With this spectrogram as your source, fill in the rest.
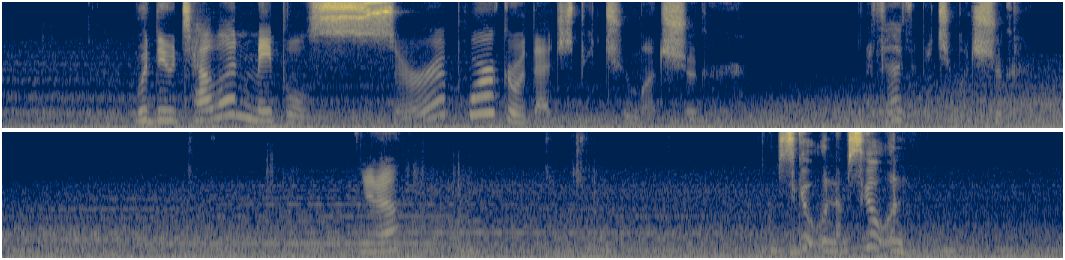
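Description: A young woman speaks close to a microphone, now and then.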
